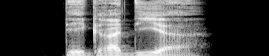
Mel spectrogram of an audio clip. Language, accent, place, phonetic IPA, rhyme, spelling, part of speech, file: German, Germany, Berlin, [deɡʁaˈdiːɐ̯], -iːɐ̯, degradier, verb, De-degradier.ogg
- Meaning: singular imperative of degradieren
